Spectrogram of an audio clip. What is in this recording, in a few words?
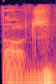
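"boot", Dutch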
